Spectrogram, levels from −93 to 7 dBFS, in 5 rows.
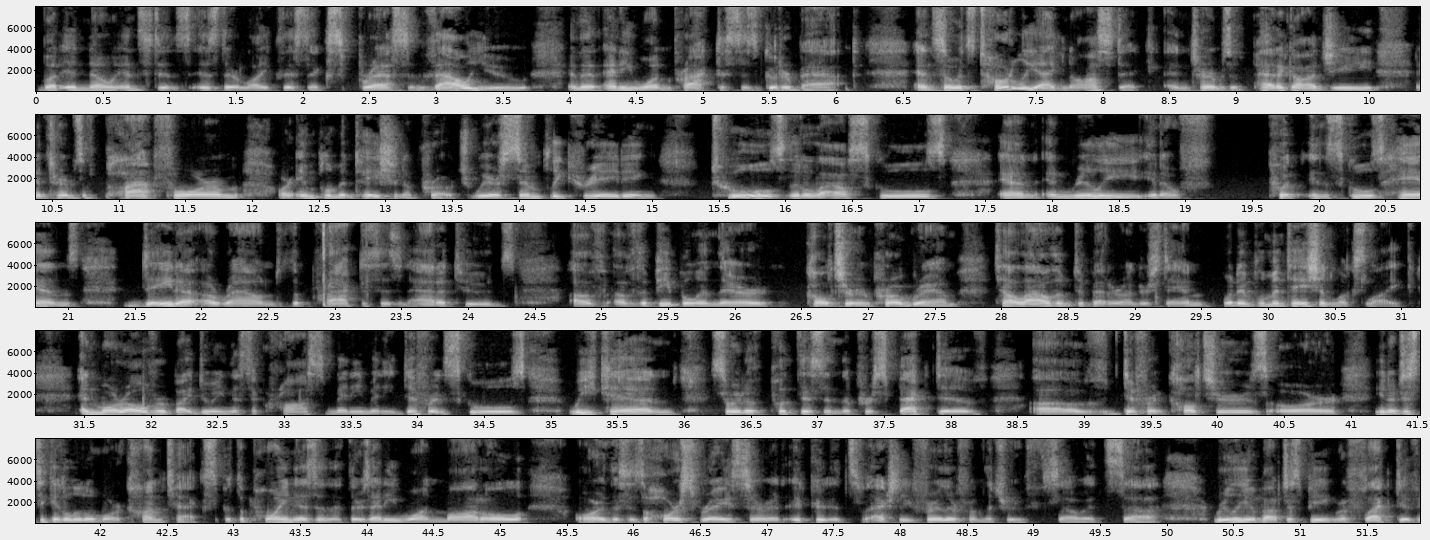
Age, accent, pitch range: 40-59, American, 105-135 Hz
